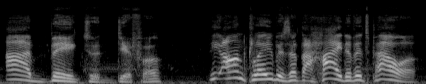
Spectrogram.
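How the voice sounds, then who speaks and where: A man playing a stern, proud military villain officer in a video game, speaking in a formal, deliberate, haughty way. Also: high-pitched, big pitch swings, gravelly, sharp tone, husky, heavily acted. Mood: proud, defiant. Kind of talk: dramatic video game dialogue.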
